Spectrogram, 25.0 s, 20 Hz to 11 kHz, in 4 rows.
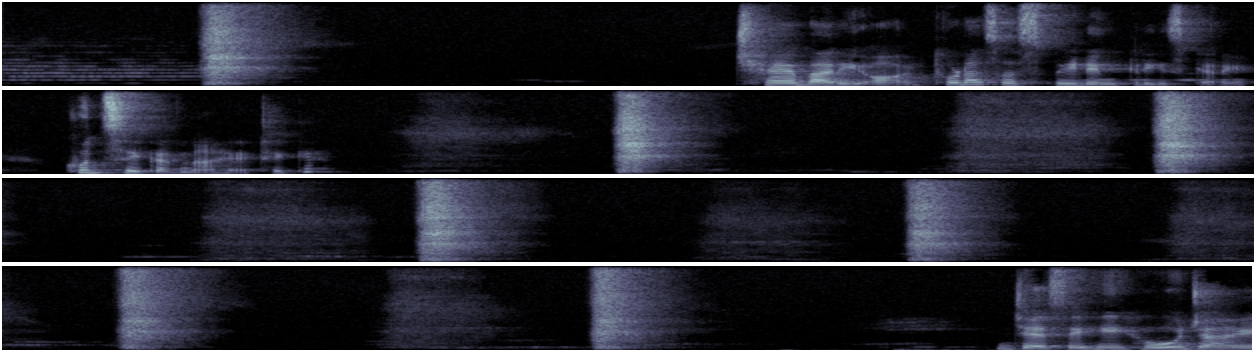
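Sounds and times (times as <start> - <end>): forceful nasal exhales: 1.0 - 1.5, 8.3 - 9.8, 11.0 - 12.6, 13.6 - 15.2, 16.0 - 17.6, 18.4 - 19.9, 20.7 - 22.2
soft inhales: 8.2 - 9.0, 11.0 - 12.4, 13.5 - 15.1, 16.0 - 17.6, 18.2 - 19.8, 20.6 - 22.2.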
